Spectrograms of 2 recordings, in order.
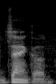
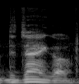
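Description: First: "Django" corrected to Jango, D dropped; silent D in Django. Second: "the Django", with an extra D syllable up front; D sounded in Django. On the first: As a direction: start "Django" straight on the J. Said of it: "D is silent". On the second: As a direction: playfully voice the D before "Django" in "the Django". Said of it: "I just like saying the D in there". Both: Shown as a demonstration.

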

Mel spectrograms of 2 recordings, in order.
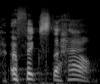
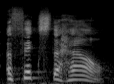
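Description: The two takes are said the same way.

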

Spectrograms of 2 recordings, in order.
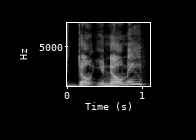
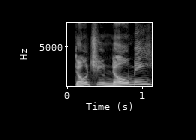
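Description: First: Loud, high call; shouted question. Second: High, loud call across to the ghost; shouted question. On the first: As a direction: shout it again across the distance. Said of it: "And he's shouting this at the ghost". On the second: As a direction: shout it to get his attention. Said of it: "he shouted to the ghost". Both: Acted.

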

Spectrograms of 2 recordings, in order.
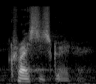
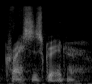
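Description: First: Said in the usual way. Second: Hushed declaration. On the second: Real, not acted. Repeated sermon line, first take hushed.

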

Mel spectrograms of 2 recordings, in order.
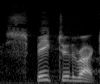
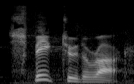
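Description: First: Said in the usual way. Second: "Speak to the rock." slow, every word weighted, stress on "Speak"; emphasized slowly. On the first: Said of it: "Keep that in mind". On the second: Shown as a demonstration. Pastor stressing God's command to the congregation, slow and weighted. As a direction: lean on "Speak", unhurried. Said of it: "I had you pause there and emphasize that".

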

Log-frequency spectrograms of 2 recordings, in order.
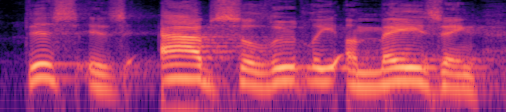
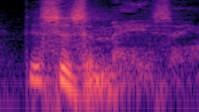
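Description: First: Said in the usual way. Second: Hushed, breathless whisper of wonder; awed whisper. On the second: Real, not acted. Preacher awed before the congregation, whispering. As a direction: whisper it as if struck by awe.

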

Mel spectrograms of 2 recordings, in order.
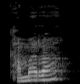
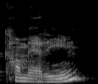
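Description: First: Kamera with the first A stressed; singular Kamera, stress up front. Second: Kameren with the E stressed. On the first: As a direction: lean on the A of Kamera. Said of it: "Das Betonung liegt hier ganz klar auf dem A bei Kamera". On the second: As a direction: lean on the E in Kameren. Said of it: "Daher auch die Betonung des E bei der Mehrzahl". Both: Shown as a demonstration.

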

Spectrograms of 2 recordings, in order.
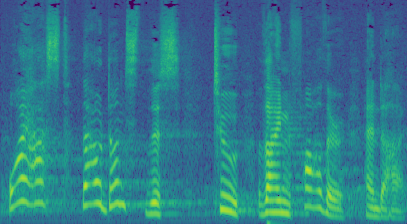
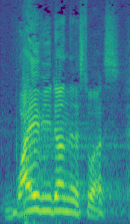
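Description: First: High, slow, stilted scripture voice; exaggeratedly lofty parody of holy speech; mock-pious Mary. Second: Loud, high, exasperated outburst; acted furious scolding, much louder; mad and confused. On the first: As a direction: ham up archaic, saintly solemnity. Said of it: "please don't think that she was like". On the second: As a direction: demand it like an angry, bewildered mother. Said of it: "No, she's mad and confused".

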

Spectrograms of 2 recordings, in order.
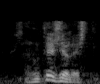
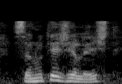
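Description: First: Softer, stunned question on "te jelești"; incredulous echo. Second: Said in the usual way. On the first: Acted. Ezekiel echoing God's order, softly incredulous. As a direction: repeat "să nu te jelești" quietly, as if it can't be true.

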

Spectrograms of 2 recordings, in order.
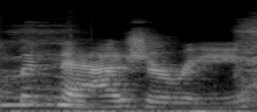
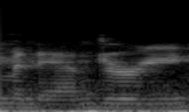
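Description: First: Menagerie with no added N, "muh-NAZH-er-ee"; correct pronunciation. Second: Menagerie with an extra N, "me-NAN-jer-ee"; mispronunciation. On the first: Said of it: "but it's called". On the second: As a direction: slip an N into menagerie, rhyming it with tangerine. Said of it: "I always wanna say". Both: Shown as a demonstration.

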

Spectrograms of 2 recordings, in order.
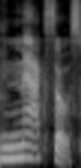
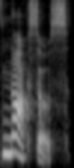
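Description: First: Naxos with a flat nasal Central New York A. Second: Naxos with an open, broad A, said slowly; corrected pronunciation. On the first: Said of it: "the A from Central New York". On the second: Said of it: "No, it's Naxos". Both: Shown as a demonstration.

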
